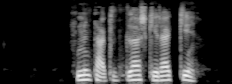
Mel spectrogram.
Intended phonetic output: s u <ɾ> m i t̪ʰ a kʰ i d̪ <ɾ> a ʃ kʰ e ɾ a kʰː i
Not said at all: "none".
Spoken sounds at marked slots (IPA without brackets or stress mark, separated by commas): none, l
